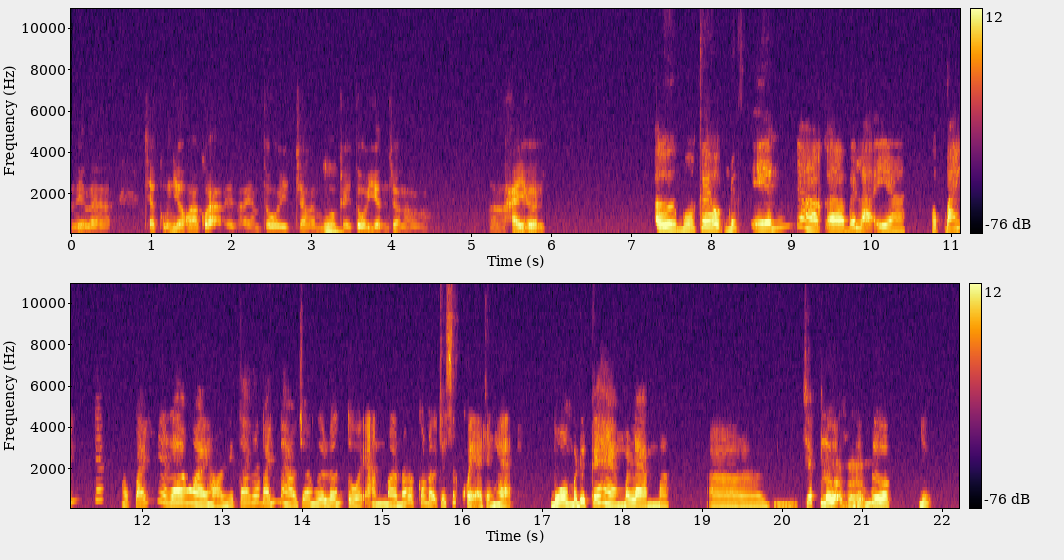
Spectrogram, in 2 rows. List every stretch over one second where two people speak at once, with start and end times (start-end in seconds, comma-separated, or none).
none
